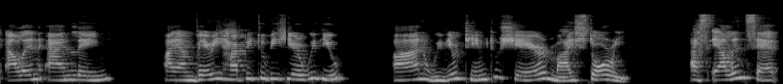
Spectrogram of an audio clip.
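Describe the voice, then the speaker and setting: A bright, clear-toned woman in her fifties with a Mexican Spanish accent, her first language being Spanish. She tells her story warmly and loosely, pausing on "uh" and "um" and restarting her phrases as she goes. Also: mid-range voice, rough recording. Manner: warm, storytelling, many fillers and restarts. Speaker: guest, business consultant. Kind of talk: conversational interview.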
